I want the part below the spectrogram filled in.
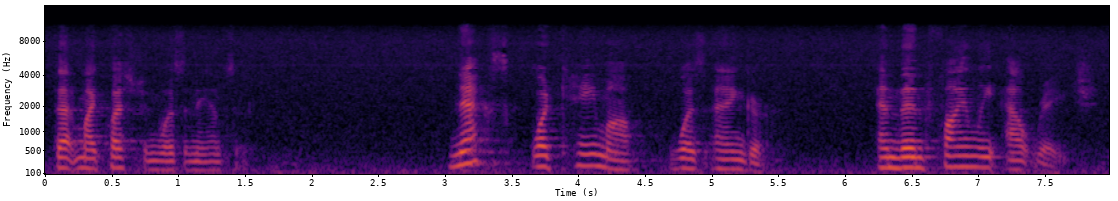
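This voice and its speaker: Woman, 70s, conference speaker; reflective storytelling, slightly low pitch. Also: a little mellow, poor audio. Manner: reflective, clears her throat often, laughs at her own slips. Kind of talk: personal storytelling talk. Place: conference room with audience.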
